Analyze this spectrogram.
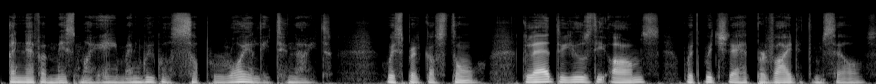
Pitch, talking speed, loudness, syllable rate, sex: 95 Hz, 170 wpm, -21 LUFS, 4.8 syllables/s, male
